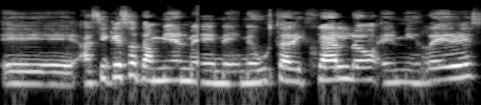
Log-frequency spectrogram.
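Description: A woman talks at a moderate pace, somewhat breathy. Her fairly high pitch shows ordinary variation. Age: 40s. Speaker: live stream host. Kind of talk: casual interview.

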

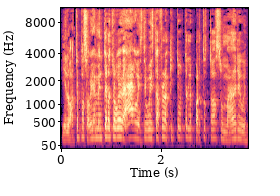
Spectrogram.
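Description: A high-pitched man rushes along very fast, with ordinary variation in his pitch. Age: 20s. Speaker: podcast co-host. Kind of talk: casual chat.

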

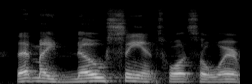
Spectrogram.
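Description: A man with a Southern US accent speaks very slowly at a medium pitch, his intonation fairly even. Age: 50s. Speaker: podcast host. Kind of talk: casual monologue. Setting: studio. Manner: folksy, rambling.

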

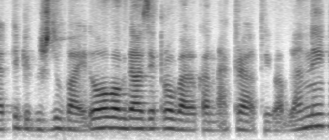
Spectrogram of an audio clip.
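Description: The speaker is a woman with fairly low pitch. Her pitch varies in an ordinary way. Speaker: chef. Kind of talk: interview. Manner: animated.

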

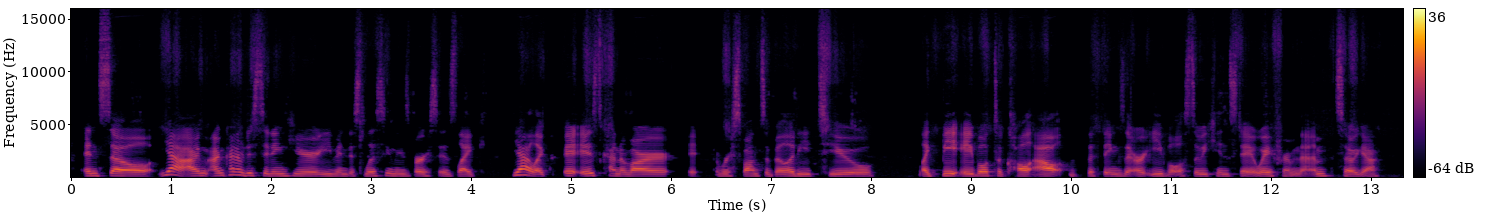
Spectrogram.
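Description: This is a normal speaking voice at a moderate pace with ordinary pitch variation, recorded dry and close with no echo on a very clean, silent background. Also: woman, medium pitch for a woman. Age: 20s. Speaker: church staff member. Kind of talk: casual chat.

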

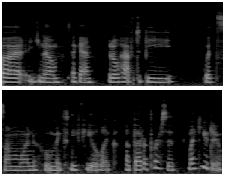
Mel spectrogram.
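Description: With an ordinary speaking voice, a woman talks at a medium pitch. Her pace is moderate, with ordinary pitch variation. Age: 20s. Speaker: student, host's childhood best friend. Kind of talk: casual chat.

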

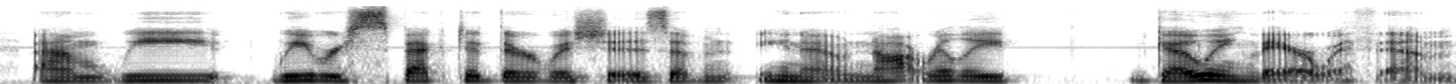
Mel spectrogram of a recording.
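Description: A woman with a Southern US accent talks at a fairly slow pace and medium pitch, her intonation fairly even. The recording is very clean, with a silent background. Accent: Southern American. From US South, Savannah, Georgia. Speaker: food entrepreneur. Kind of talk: casual interview.

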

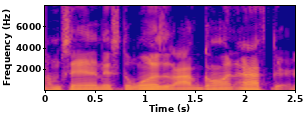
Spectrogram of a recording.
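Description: Mumbling from a man at medium pitch, on a very clean recording with a silent background. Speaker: podcast host. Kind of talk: solo casual monologue.

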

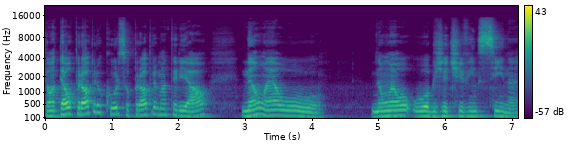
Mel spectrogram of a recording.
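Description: With an ordinary speaking voice, a man talks at a fairly slow pace and a fairly high pitch, with ordinary pitch variation. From São Paulo, Brazil. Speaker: podcast host. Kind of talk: casual interview conversation.

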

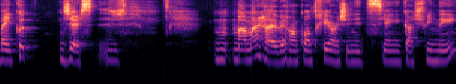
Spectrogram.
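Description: A woman's medium-pitched voice moves at a very slow pace, broken by long, frequent pauses, her intonation fairly even. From Quebec, Montreal. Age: 20s. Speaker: podcast guest with visual impairment. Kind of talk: interview.

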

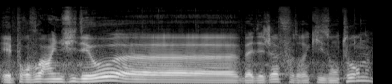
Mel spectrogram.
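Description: A man at medium pitch and a fairly slow pace, lively intonation, noticeable background noise. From southern France (Var, Provence coast). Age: 40s. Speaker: veteran skateboarder and photographer. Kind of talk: casual chat.

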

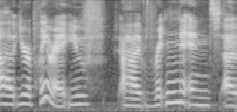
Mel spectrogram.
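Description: The pace here is fairly slow. It is a woman talking with an American accent. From Springfield, Missouri. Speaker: college radio host and DJ. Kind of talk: radio interview. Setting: radio studio. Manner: hesitant, many fillers.

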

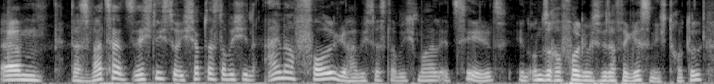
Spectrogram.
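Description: A man talks at a very fast pace and fairly high pitch. His tone is dark and mellow, with ordinary pitch variation. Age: 40s. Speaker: author and teacher. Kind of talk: podcast interview.

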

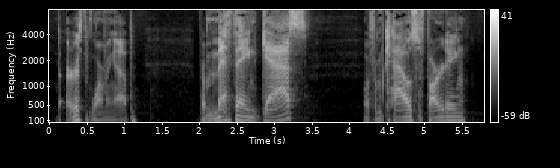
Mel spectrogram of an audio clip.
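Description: A man talks fairly low and at a fairly slow pace, with vocal fry. His pitch swings very widely. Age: 30s. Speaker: podcast co-host. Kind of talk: casual chat. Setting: home garage studio.

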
